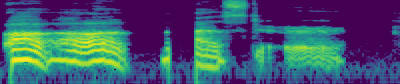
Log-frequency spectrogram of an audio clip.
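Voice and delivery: small, lifted, swooping pitch. You act out the deaf hero of the show as Frollo comes in, in a Quasimodo voice. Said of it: "this like Quasimodo voice".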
